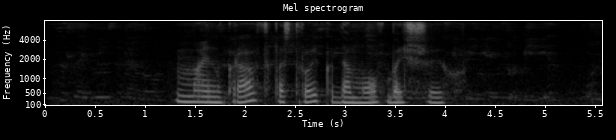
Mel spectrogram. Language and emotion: Russian, neutral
